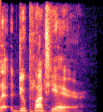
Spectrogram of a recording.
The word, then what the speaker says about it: Duplantier: You use the R. You throw the R in there in the end. – John Duplantier.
